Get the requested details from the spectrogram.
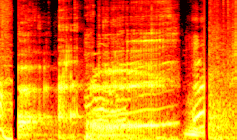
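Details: Burping from a burp compilation: a long, loud, voiced belch with a rising and falling croak, then a shorter second burp, amid casual group chatter and laughter.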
